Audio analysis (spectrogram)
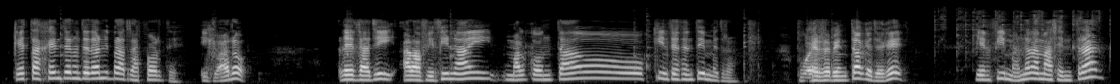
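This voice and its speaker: A woman's voice: a little high, a bit bright. A woman playing a naive, good-natured family man in a comic radio play, with an accent from Spain and an exclamatory delivery. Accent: Spanish (Spain).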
